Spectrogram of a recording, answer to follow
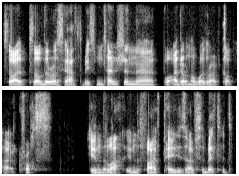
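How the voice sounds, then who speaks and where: A man with a deep, soft-edged, mellow voice talks as a writer presenting work. His delivery is informal and explanatory, over an online group call. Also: flat delivery, brisk. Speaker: screenwriter introducing his script.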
